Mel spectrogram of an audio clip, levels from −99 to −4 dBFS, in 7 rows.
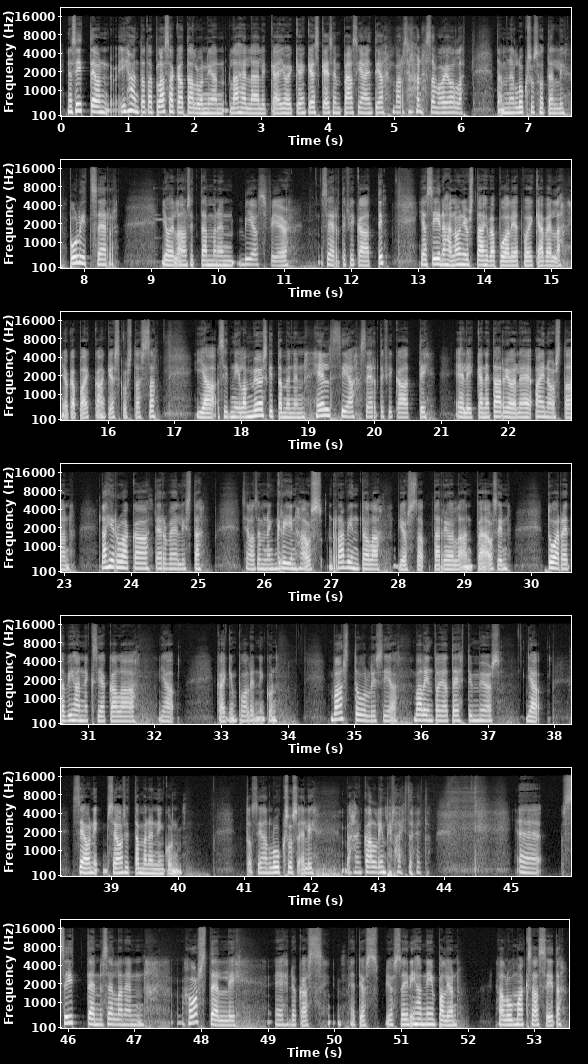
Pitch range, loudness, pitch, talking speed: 170-195 Hz, -16 LUFS, 185 Hz, 110 wpm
